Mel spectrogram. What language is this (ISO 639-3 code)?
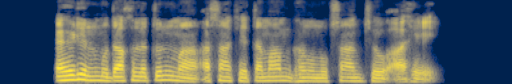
snd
